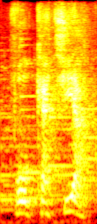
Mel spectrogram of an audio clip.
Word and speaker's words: focaccia: but it's focaccia. Just the way you pronounce it.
